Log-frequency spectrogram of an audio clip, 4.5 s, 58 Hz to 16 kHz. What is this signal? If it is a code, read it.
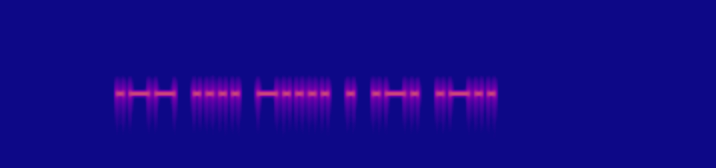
Morse code, heard as a keyed tone, about 38 wpm, 700 Hz. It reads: WH6ERL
